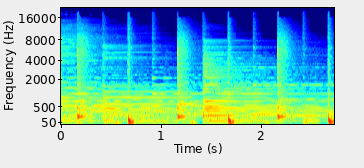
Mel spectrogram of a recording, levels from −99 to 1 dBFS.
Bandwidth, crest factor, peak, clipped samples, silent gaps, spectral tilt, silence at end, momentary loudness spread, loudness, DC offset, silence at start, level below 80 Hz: 18 kHz; 18 dB; -10 dBFS; under 0.1%; none; -6.5 dB/octave; 0 s; 6 LU; -30 LUFS; under 0.1%; 0 s; -36 dBFS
